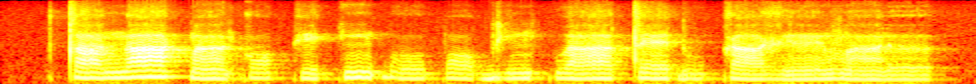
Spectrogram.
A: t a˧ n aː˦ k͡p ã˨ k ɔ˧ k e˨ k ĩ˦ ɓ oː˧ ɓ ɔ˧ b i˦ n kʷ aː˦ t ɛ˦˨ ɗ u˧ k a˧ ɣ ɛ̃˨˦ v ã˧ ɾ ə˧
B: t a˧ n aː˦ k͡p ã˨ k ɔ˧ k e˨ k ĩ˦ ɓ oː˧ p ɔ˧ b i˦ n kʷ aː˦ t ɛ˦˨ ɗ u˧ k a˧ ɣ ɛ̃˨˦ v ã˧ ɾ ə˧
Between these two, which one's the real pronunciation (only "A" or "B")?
B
